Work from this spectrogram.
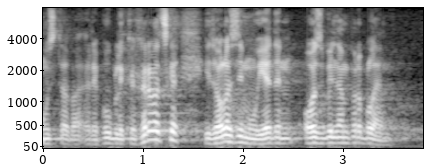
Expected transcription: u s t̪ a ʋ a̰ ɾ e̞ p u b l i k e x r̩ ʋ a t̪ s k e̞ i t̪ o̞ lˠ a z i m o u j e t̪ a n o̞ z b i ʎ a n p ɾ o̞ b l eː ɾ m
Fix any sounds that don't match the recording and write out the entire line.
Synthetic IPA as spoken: u s t̪ a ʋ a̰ ɾ e̞ p u b l i k e x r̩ ʋ a t̪ s k e̞ i d̪ o̞ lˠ a z i m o u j e d̪ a n o̞ z b i ʎ a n p ɾ o̞ b l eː m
